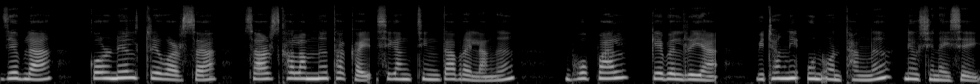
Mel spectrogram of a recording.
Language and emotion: Bodo, neutral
